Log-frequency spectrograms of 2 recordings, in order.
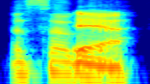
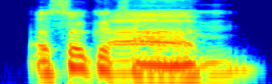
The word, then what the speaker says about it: Ahsoka: pronounce this girl's name is it ahasa or aosa yeah that Ahsoka Ahsoka yeah they're like bringing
